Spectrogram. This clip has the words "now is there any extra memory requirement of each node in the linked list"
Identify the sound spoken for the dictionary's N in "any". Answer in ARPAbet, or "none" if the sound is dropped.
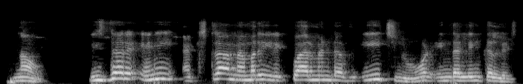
N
